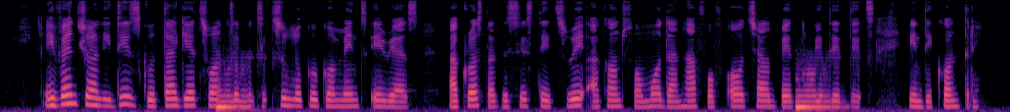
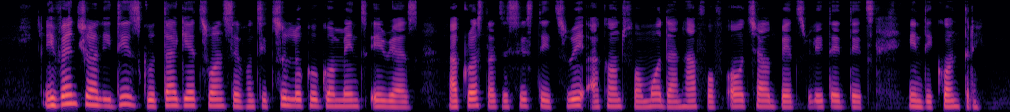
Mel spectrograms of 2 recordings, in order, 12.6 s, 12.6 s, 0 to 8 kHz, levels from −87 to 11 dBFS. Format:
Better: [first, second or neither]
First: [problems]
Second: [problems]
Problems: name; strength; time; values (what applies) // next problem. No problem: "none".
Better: second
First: noise reduction (neural diffusion model UNIVERSE++)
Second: none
